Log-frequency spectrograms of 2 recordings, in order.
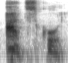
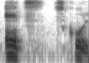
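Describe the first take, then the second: First: The vowel in 'at' sounds like 'ah'. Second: The vowel in 'at' sounds like 'ay'. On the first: The speaker calls it right. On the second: The speaker calls it wrong. "we don't say"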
